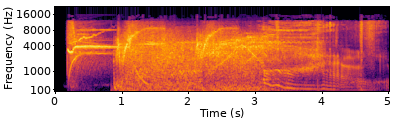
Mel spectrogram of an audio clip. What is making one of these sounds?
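A bright magical blast whooshes and roars.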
